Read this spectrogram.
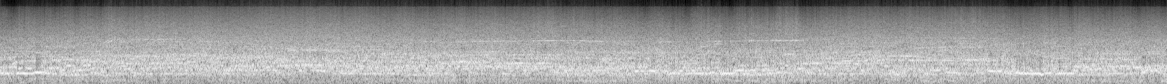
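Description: Loud music plays through loudspeakers.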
